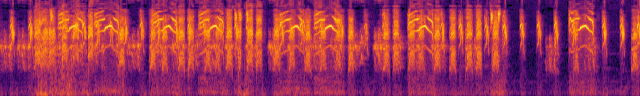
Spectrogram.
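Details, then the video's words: Recording used to lure small birds: rhythmic bursts of bright, looping whistles and chirps, then sparser clipped notes in the last two seconds. "AUDIO SUARA PIKAT BURUNG KECIL"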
